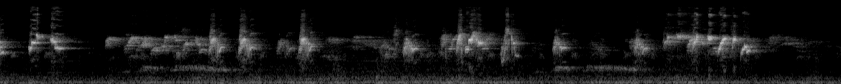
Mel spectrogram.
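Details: Red-whiskered bulbul singing a fancy 'mae bot lak wai' song style: bright, warbled phrases of quick rising and falling notes, each about a second long. They come in bursts with brief pauses, and a soft low whistle appears twice.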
